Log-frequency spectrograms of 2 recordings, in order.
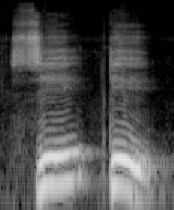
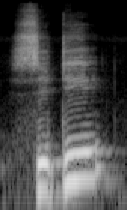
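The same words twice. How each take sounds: First: city slowly as see, pause, tee; syllable by syllable. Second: Said in the usual way. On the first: Shown as a demonstration. Teacher showing beginners how to read city, syllable by syllable. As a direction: break city into two long syllables. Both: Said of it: "जोड़ जोड़ करके ही पढ़ना होगा".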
